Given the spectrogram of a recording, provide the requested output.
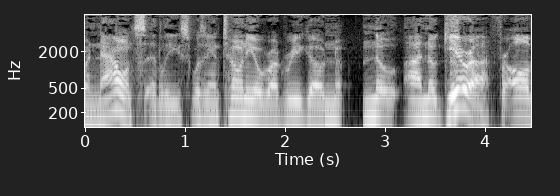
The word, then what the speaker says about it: Rodrigo: you loved calling out first let me correct it because it's brazilian it's actually rodrigo rodrigo pronounce it hr it's like hoist gracie so antonio rodrigo nogueira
